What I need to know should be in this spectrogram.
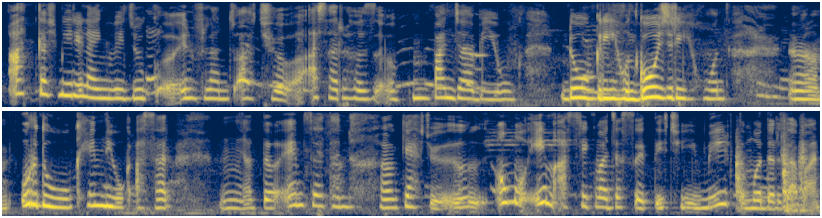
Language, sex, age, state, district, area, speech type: Kashmiri, female, 18-30, Jammu and Kashmir, Bandipora, rural, spontaneous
